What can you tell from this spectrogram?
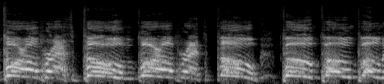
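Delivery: spam each blast with a shout; excited kid firing off attacks, shouting; rapid-fire battle shouts. Retold or imitated.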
